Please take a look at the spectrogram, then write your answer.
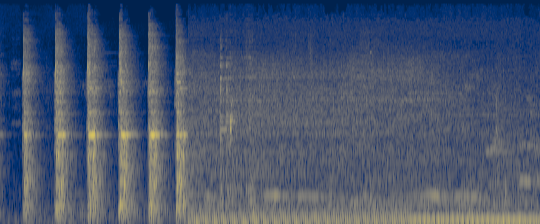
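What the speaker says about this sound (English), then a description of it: "give it a few hammer whacks" Five loud, evenly spaced hammer blows ring out on a steel bar cut with an angle grinder, each a sharp metallic strike, followed by a low steady hum and faint clatter.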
